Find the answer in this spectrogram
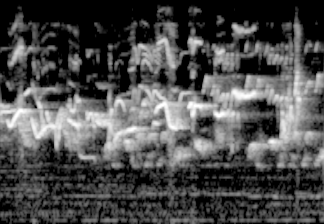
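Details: Oriental magpie-robin fighting song used as a provocation for other magpie-robins: continuous, fluid, high whistled warbling with sweeping slides and some harsher rasping notes.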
